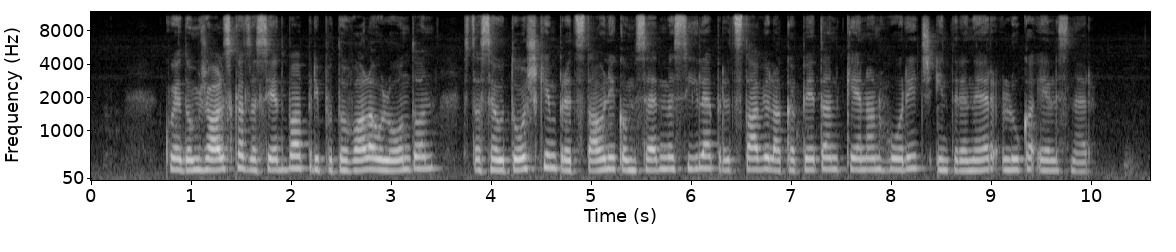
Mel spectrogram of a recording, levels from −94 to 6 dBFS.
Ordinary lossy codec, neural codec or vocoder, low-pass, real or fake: none; none; 10.8 kHz; real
